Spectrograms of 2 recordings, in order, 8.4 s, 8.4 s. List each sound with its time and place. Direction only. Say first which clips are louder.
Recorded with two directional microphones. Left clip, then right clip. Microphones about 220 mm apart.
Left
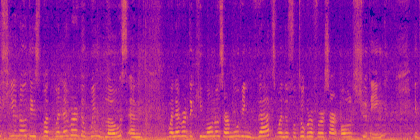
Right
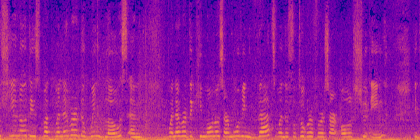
0.2 s a woman's voice: left 2 dB; 5° left (ahead or behind)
